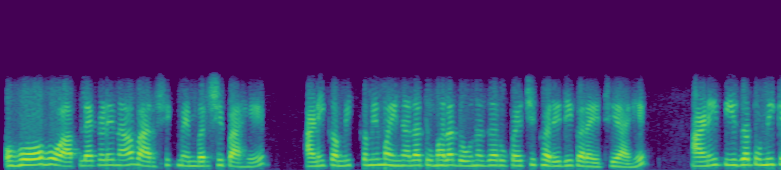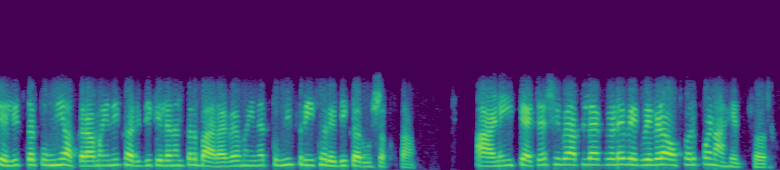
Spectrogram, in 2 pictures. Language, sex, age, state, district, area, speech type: Marathi, female, 45-60, Maharashtra, Thane, rural, conversation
